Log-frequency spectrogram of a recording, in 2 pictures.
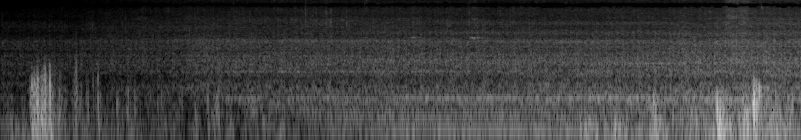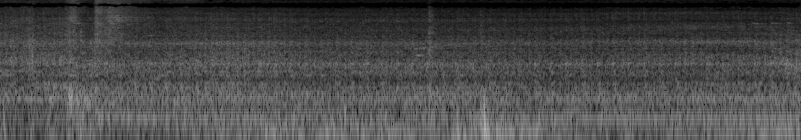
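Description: Diesel truck engine running steadily at low speed while a tractor-trailer maneuvers slowly, growing louder over the first several seconds. There are a few loud thumps: one just after the start, two close together about halfway through and a smaller one later.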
